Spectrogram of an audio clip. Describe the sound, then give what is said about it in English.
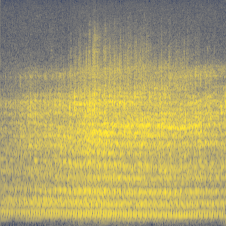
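A helicopter engine throbs steadily and loudly, a continuous droning rumble with a faint pulsing rhythm that holds for the whole stretch, no voices over it, as the helicopter flies out to sea near Cape Town, South Africa. “I don't know which was throbbing the most, the helicopter engine or my head.”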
